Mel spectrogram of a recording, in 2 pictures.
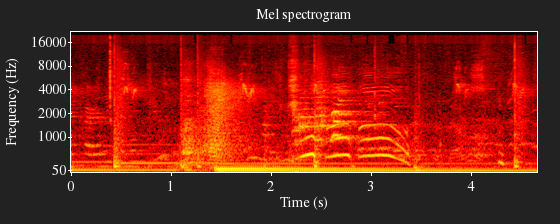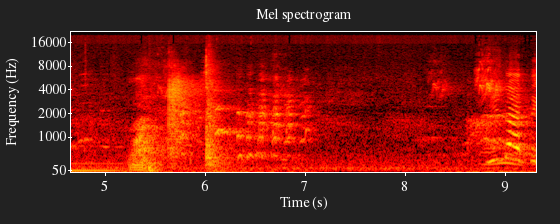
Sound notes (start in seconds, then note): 1.6 horse sneezes; 5.3 horse sneezes; 5.9 granddaughter laughs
